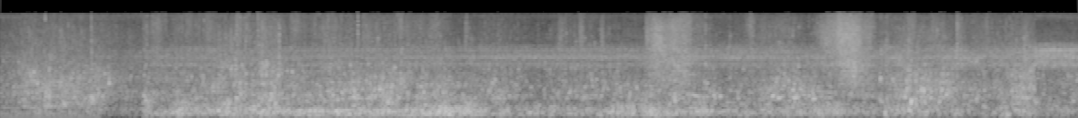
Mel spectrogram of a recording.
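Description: Steady rushing noise of wind on the microphone, with hands scraping and scooping through loose dry sand; two short hissing scrapes come about five and six seconds in.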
